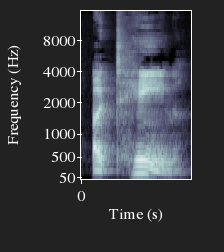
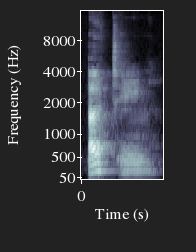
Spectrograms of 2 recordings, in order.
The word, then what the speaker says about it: attain: quarter three week five attain is a verb with two syllables and the emphasis is on the second syllable so you say attain attain you do not say attain you say attain and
